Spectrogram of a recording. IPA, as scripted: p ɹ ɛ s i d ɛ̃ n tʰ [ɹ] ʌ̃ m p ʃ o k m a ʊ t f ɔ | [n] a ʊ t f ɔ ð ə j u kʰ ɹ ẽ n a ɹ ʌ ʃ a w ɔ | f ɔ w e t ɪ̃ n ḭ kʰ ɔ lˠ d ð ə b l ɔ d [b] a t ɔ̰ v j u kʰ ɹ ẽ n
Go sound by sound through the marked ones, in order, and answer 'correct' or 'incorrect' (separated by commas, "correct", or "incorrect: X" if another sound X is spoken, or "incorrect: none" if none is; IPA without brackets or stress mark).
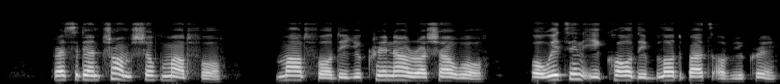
correct, incorrect: m, correct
